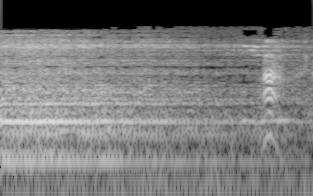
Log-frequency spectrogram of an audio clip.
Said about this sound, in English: That car is headed right at you.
